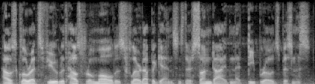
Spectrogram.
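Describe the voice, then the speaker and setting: Very deep, gravelly dwarf warrior. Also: male voice, steady tone, moderate pace, fairly bright tone, a little hiss or hum, full character voice. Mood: grave, dry. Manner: blunt, weary. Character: gruff, grumbling male dwarf warrior. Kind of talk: fantasy video game dialogue.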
